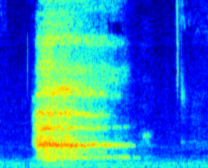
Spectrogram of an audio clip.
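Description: One deep breath during a yoga session: a loud, close, airy inhale that fades out over about a second and a half, followed by a faint click.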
